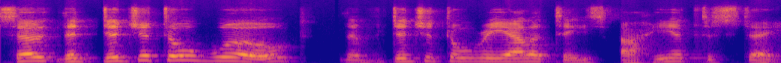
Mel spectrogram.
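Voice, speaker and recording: Speaking very slowly in a New Zealand accent, a man with a high pitch uses lively intonation and big swings in loudness. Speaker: professor. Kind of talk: keynote lecture. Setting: online video presentation. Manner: conversational.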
